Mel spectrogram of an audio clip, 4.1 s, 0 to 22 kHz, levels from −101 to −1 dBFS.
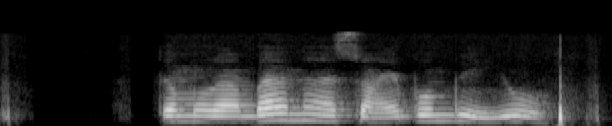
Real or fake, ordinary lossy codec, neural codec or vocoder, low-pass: real; AAC, 32 kbps; none; 7.2 kHz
